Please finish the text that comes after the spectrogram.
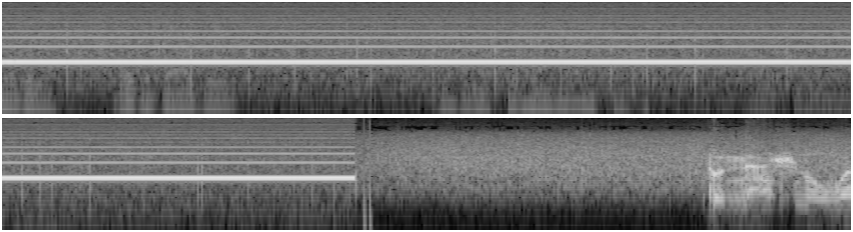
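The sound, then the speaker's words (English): A steady, piercing single-pitched weather radio alert tone, announcing a National Weather Service severe thunderstorm watch for counties in Maine, holds for about seven seconds over faint murmuring voices, then cuts off abruptly into a rush of hissing static. “Did you hear one of those things? Yeah, you know what? It sounded like I heard one of those...”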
